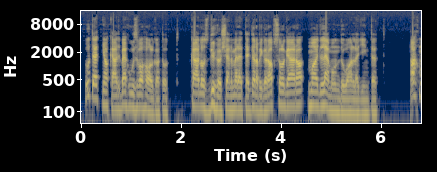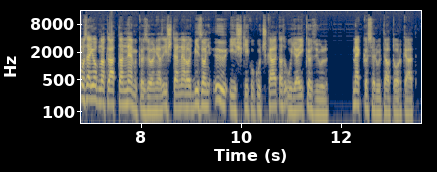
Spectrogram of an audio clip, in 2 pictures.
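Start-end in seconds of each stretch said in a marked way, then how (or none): none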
